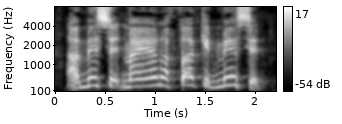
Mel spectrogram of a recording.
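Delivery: high, pained cry of missing it; yearning outburst. Real, not acted. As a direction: let it burst out how much you miss it. Longing outburst about stand-up.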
